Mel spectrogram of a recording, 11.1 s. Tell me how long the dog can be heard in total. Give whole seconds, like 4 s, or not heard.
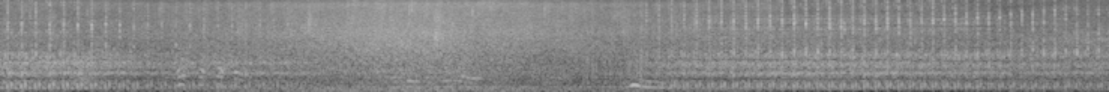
not heard.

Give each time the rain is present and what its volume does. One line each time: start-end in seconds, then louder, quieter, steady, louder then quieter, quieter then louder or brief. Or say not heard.
0.0-11.0 louder then quieter.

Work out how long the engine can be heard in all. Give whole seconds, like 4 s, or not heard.
8 s.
